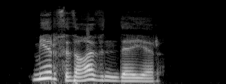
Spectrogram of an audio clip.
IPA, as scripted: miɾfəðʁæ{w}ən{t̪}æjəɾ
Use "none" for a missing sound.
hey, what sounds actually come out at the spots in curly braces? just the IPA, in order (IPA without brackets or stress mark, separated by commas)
v, d̪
